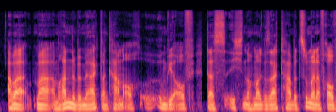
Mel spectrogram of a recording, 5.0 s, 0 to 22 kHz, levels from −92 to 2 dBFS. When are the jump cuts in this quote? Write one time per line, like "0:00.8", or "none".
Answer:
0:01.5
0:03.0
